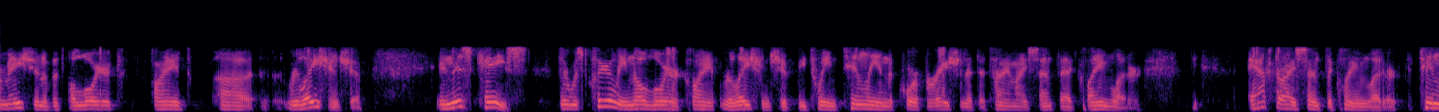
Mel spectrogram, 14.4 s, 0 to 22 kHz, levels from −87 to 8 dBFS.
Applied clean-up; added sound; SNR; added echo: none; none; none; none.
